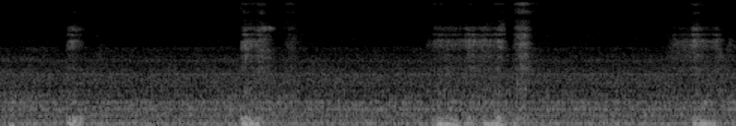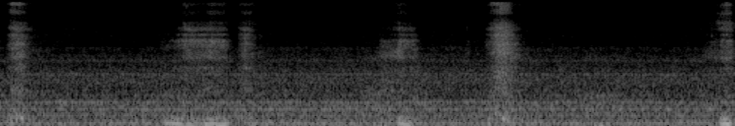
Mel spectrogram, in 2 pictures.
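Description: Soft, low snorting snores repeat every few seconds over a steady heater hiss: snoring during sleep.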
